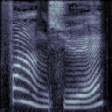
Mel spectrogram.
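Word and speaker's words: 放学: 학교 학교는 바로 팡슈에 황쉬에네 놀 방자를 쓰는데요. 방학이라고 읽혀지지만 그 뜻이 아니라 오히려 학교다란 뜻이에요.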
